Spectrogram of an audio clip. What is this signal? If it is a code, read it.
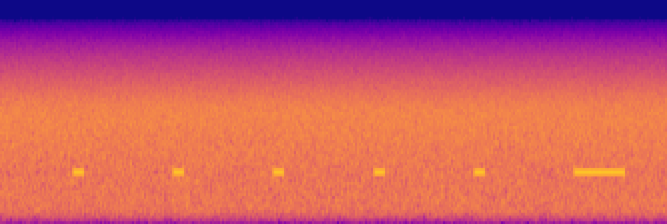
Radio time signal (six pips, as the Greenwich Time Signal), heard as pips, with radio hiss.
